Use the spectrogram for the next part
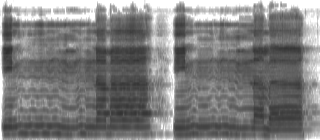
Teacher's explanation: حمزہ کو نون کے ساتھ ملائیں گے، نون پر شد آیا ہے اور غنہ بھی ہے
